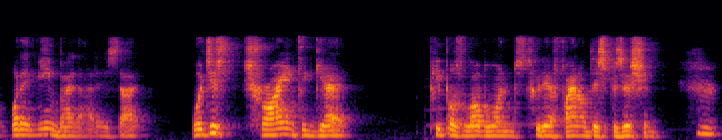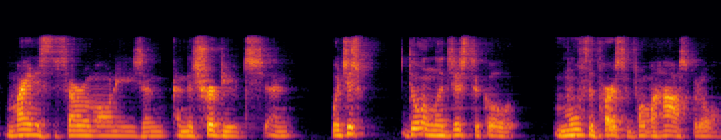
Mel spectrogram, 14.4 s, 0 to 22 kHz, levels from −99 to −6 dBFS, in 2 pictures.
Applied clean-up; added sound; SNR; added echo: neural mask model DeepFilterNet 3.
